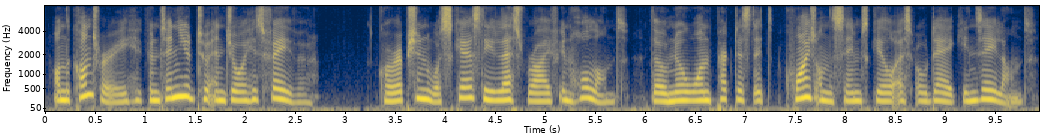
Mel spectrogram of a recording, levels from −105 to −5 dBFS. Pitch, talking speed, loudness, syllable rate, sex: 210 Hz, 180 wpm, -17 LUFS, 5.4 syllables/s, female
